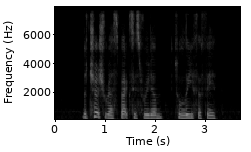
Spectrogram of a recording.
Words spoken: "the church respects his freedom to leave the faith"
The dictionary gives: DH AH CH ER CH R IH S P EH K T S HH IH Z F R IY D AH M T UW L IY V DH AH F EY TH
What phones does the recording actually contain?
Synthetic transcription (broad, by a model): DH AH CH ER CH R IH S P EH K T S HH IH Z F R IY D AH M T UW L IY V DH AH F EY TH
